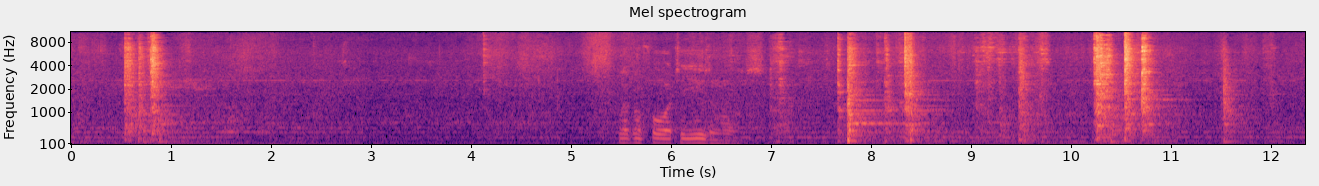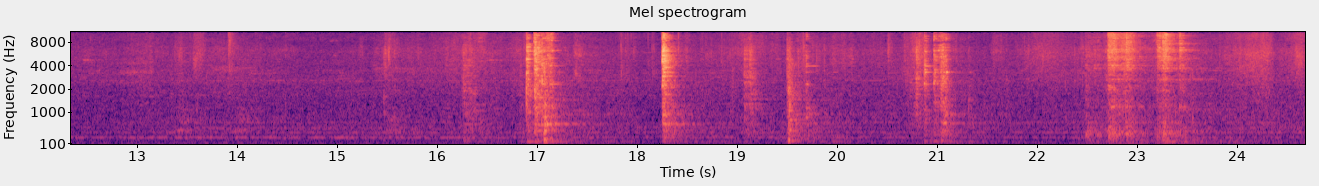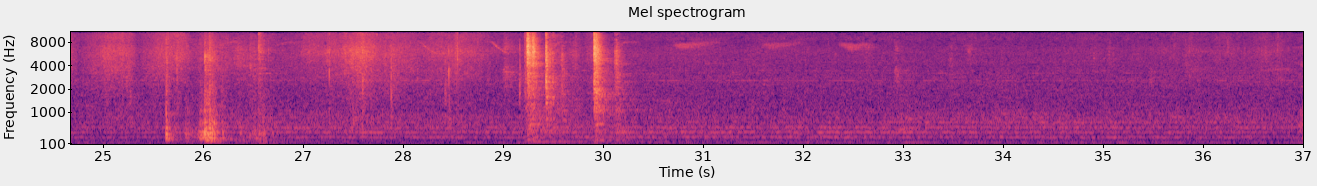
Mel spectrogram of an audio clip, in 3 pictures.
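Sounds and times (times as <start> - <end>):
steady low hum: 0.0 - 37.0
metal grill parts clunking: 0.5 - 1.2, 7.0 - 11.8, 16.2 - 17.6, 18.2 - 20.0, 20.7 - 21.4, 22.4 - 23.8, 29.2 - 30.3.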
